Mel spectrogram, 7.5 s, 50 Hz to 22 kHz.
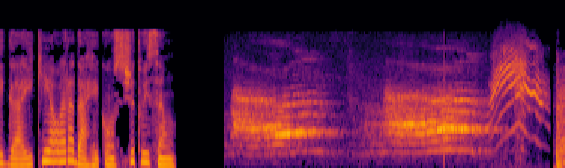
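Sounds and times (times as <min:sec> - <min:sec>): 
speech: 0:00.0 - 0:02.4
cat meowing and yowling: 0:03.0 - 0:07.4.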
